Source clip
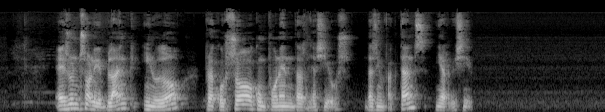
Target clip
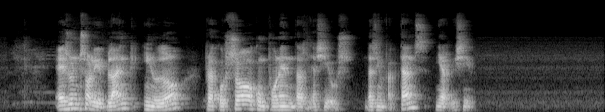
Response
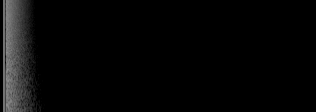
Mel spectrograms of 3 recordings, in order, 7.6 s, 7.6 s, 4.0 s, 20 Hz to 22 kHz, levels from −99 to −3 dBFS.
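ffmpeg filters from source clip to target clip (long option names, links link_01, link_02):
-filter_complex "[0:a]lowpass=frequency=2700:width_type=q:width=1.6,bandreject=frequency=50:width_type=h:width=6,bandreject=frequency=100:width_type=h:width=6,asplit=2[link_01][link_02];[link_02]adelay=41,volume=-8.5dB[link_03];[link_01][link_03]amix=inputs=2:normalize=0,volume=7dB"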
